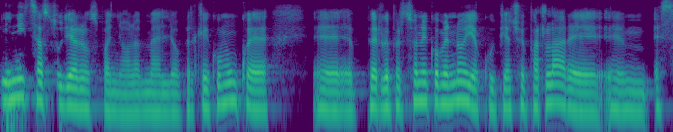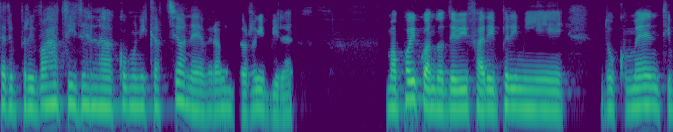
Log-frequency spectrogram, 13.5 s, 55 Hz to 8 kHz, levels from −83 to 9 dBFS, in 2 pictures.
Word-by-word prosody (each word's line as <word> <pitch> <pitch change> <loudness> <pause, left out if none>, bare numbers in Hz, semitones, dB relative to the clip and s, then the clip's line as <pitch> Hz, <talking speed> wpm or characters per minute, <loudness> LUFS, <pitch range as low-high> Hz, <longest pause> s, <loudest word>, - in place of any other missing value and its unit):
Inizia 185 +1 +3
a - - +3
studiare 150 -5 +2
lo 135 - +1
spagnolo, 120 -3 -4
è 115 - -3
meglio. 120 -1 -3
Perché 130 +3 -3
comunque, 145 -4 0 0.4
ehm, 125 -2 -2
per 145 0 +1
le 140 - +5
persone 150 +5 0
come 170 -2 +3
noi, 175 0 +3
a 140 - +1
cui 135 -2 -6
piace 140 +3 -3
parlare, 140 -6 +1
ehm, 125 -3 -4
essere 145 +2 -3
privati 155 +3 0
della 145 -2 0
comunicazione 145 0 -1
è 120 - -3
veramente 130 0 -4
orribile. 115 -4 -3 0.9
Ma 140 0 +1
poi 190 +5 +6
quando 140 -6 +4
devi 135 +1 +4
fare 135 -1 +3
i 135 - -1
primi 135 -3 +1 0.3
documenti 140 0 -1
140 Hz, 155 wpm, -25 LUFS, 130-150 Hz, 0.9 s, poi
